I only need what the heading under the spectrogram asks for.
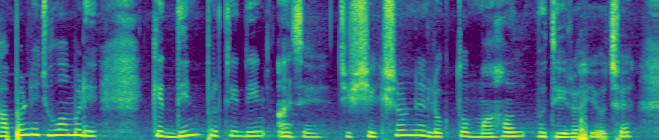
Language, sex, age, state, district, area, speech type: Gujarati, female, 18-30, Gujarat, Rajkot, rural, spontaneous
